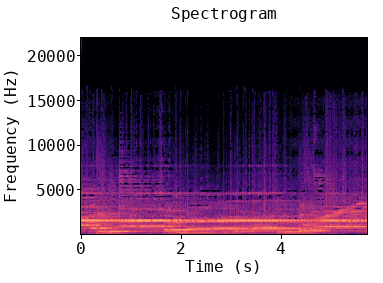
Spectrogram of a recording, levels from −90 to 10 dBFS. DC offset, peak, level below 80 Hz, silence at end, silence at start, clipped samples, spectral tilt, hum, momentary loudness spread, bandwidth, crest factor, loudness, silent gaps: under 0.1%; -4 dBFS; -44 dBFS; 0 s; 0 s; under 0.1%; -4.5 dB/octave; none; 5 LU; 12 kHz; 10 dB; -13 LUFS; none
